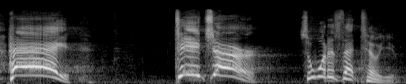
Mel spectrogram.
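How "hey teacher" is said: high, loud yell over a crowd. Retold or imitated. Man in the crowd yells to Jesus, loud and high. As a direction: shout to be heard above hundreds. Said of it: "This guy yells out".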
